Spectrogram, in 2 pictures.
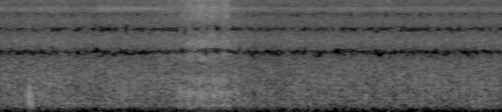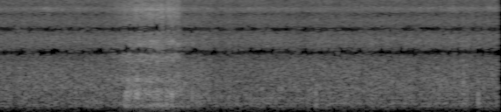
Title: A Minute Of A Snoring Dog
